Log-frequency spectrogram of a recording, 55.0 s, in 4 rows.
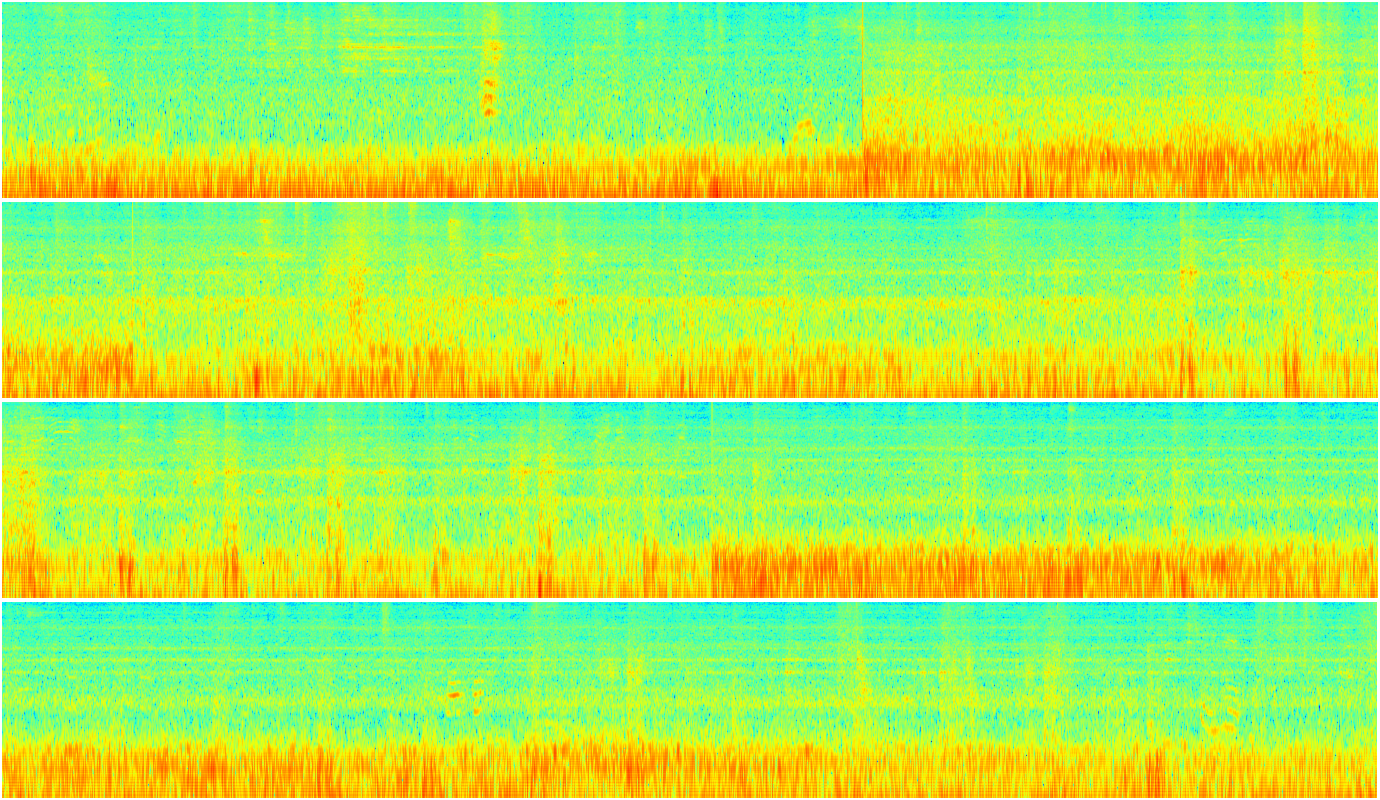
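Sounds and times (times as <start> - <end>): train wheels rumbling on rails: 0.0 - 55.0
rail joint clicks: 23.5 - 35.2, 43.4 - 55.0.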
